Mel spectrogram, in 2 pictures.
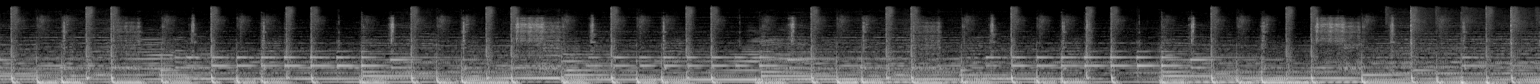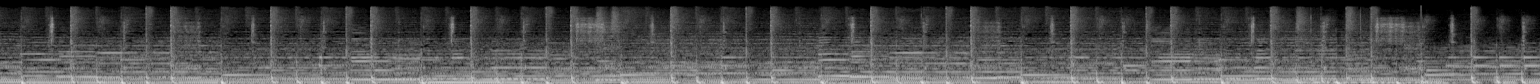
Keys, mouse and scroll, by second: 0.0 alt+z, 0.1-0.5 scroll up 2, 0.5 g, 1.1 scroll down 4, 1.4 middle click, 2.1 KP_3, 2.5 ctrl+Tab, 2.8 alt+z, 3.1 shift+click, 3.9 shift+h, 4.3 alt+z, 4.5 shift+middle drag, 4.7 scroll up 1, 5.1 click, 5.7 Tab, 6.3 shift+z, 7.4 alt+z, 7.6 click, 8.3 alt+z, 9.5-9.9 scroll down 1, 9.9 g, 10.8 middle click, 11.3 g, 12.1 alt+z, 12.3 click, 12.5 alt+z, 12.9 g, 13.9 KP_1, 14.1-14.9 scroll down 3, 14.9 ctrl+s, 15.0 scroll up 1, 15.3 alt+z, 15.6-17.1 shift+middle drag, 17.1 alt+z, 17.6 alt+z, 18.0 click, 19.0 click, 19.2 alt+z, 19.3 KP_3, 19.5-20.0 scroll up 2, 20.0 shift+middle click, 20.3 alt+z, 20.7 g, 22.5 click, 23.1 g, 24.4 scroll down 1, 24.4 KP_1, 24.7 scroll up 3, 24.9 alt+z, 25.3 shift+middle click, 26.1 alt+z, 26.8 click, 27.2 alt+z, 27.4 KP_3, 27.9 KP_1, 28.2 KP_3, 28.5 g, 29.7 KP_1, 30.7 g.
